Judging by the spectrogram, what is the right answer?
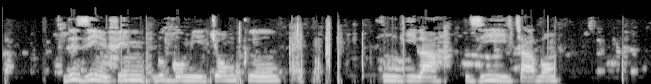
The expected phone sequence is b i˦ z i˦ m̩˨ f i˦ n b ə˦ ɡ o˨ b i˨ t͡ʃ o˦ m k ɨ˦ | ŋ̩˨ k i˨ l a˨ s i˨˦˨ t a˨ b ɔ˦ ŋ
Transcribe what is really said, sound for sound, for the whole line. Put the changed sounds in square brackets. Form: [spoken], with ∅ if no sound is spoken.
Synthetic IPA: [d] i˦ z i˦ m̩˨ f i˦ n b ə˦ ɡ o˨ [m] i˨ t͡ʃ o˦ m k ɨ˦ | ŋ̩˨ [ɡ] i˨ l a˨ [z] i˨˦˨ [t͡ʃ] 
